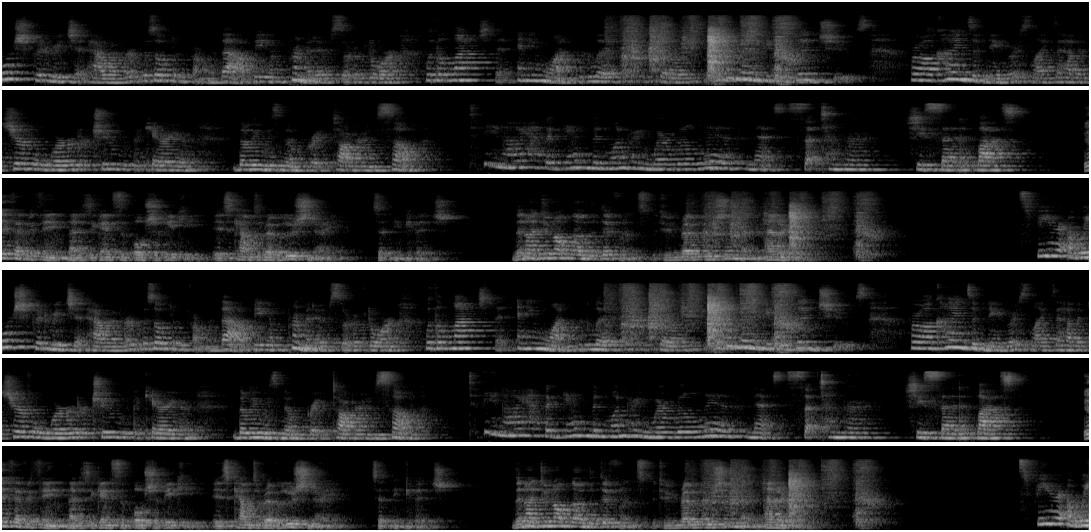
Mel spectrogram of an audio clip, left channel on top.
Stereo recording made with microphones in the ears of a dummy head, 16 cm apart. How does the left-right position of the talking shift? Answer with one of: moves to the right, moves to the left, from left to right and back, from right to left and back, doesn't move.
doesn't move.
